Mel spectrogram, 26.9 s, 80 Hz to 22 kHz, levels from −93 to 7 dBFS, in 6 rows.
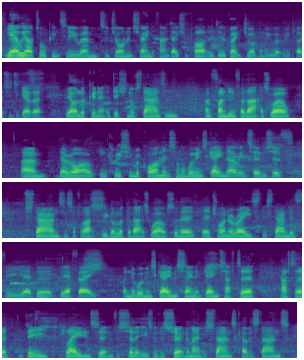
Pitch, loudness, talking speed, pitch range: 110 Hz, -25 LUFS, 225 wpm, 105-115 Hz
